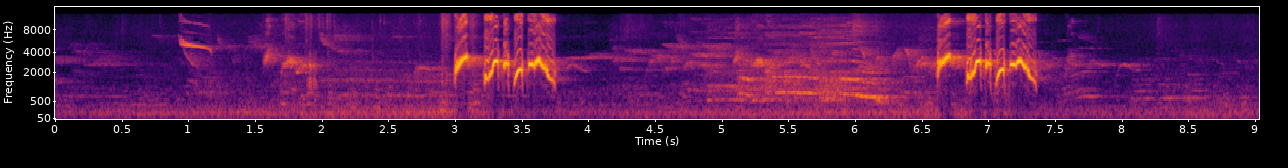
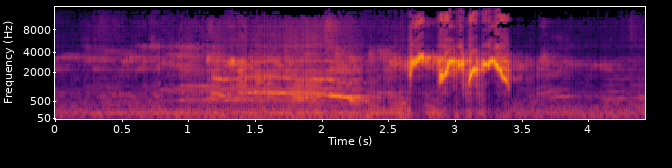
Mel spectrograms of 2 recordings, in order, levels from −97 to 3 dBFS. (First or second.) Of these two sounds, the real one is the first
